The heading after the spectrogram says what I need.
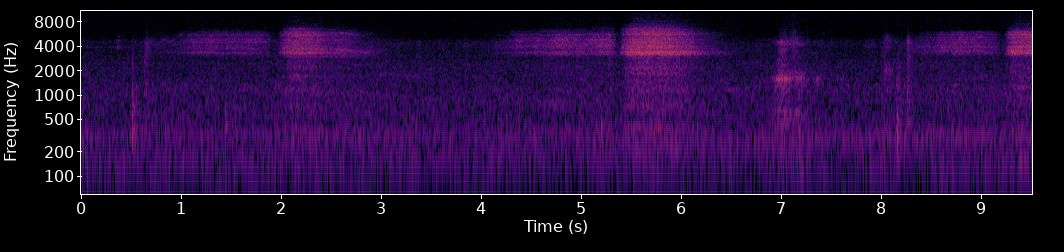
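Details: Soft, hissy, snorting breaths about every three seconds through nose and mouth, from a sleeper with his tongue out; light snoring.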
